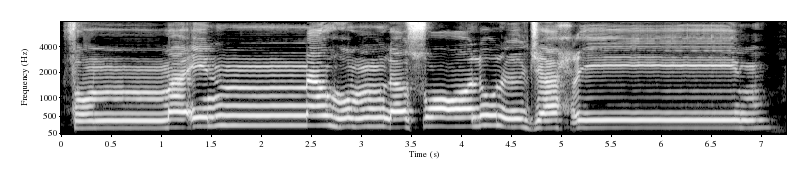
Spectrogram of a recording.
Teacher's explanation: میم کے اوپر تشدید ہے تو اس کے اندر غنہ کر کے پڑھیں گے، پھر نون کے اوپر تشدید ہے تو اس کے اندر بھی غنہ کریں گے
